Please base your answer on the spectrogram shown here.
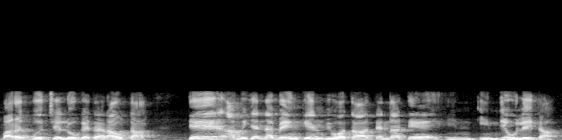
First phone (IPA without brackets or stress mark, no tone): bʱ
